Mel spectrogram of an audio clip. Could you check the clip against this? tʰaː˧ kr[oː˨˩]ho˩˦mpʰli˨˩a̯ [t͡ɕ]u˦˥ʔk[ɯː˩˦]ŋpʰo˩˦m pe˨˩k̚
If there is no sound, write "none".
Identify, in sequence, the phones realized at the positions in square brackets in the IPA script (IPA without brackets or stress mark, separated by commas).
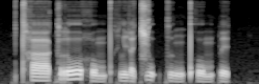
oː˥˩, t͡ɕ, ɯ˩˦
